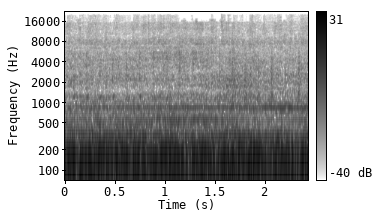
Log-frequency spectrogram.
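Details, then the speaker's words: Jeep Wrangler TJ with 6.0L LS2 V8, about 550 hp, Trick Flow heads, straight-piped, roughly 8,000 miles on the build, idling: steady deep idle with light uneven tapping; owner suspects piston slap. "can likely hear that tapping that is the piston piston slap"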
